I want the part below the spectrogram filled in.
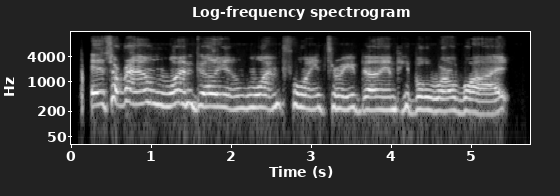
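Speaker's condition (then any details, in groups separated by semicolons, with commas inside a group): Cerebral palsy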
